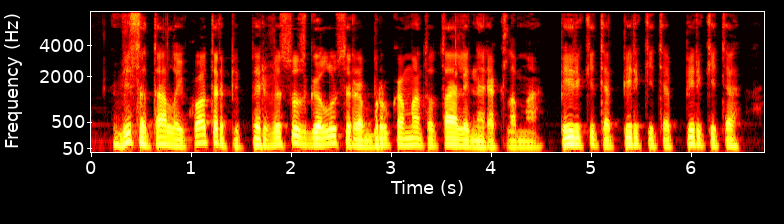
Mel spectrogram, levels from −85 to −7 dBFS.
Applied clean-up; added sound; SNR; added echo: none; none; none; none.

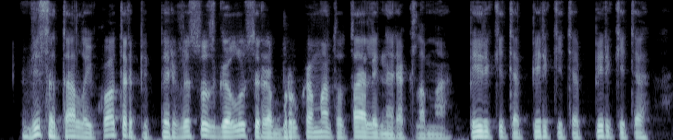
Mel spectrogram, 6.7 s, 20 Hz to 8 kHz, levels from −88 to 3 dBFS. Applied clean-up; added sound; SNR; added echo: neural mask model Resemble Enhance denoiser.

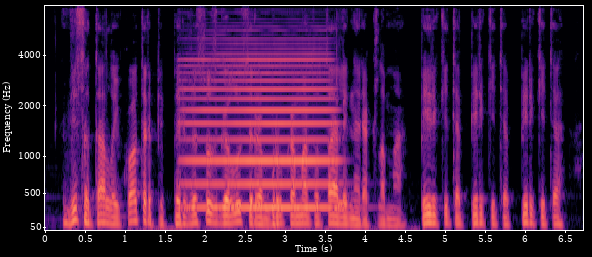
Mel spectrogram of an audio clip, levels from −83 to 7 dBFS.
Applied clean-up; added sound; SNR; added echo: none; Bowed string instrument; -1 dB; none.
